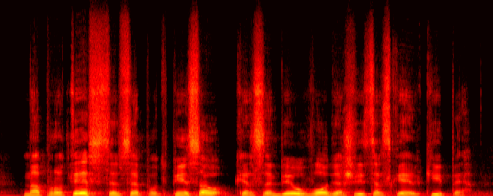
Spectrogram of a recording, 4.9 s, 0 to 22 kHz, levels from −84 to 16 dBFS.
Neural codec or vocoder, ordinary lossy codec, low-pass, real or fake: codec, 44.1 kHz, 7.8 kbps, Pupu-Codec; none; none; fake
